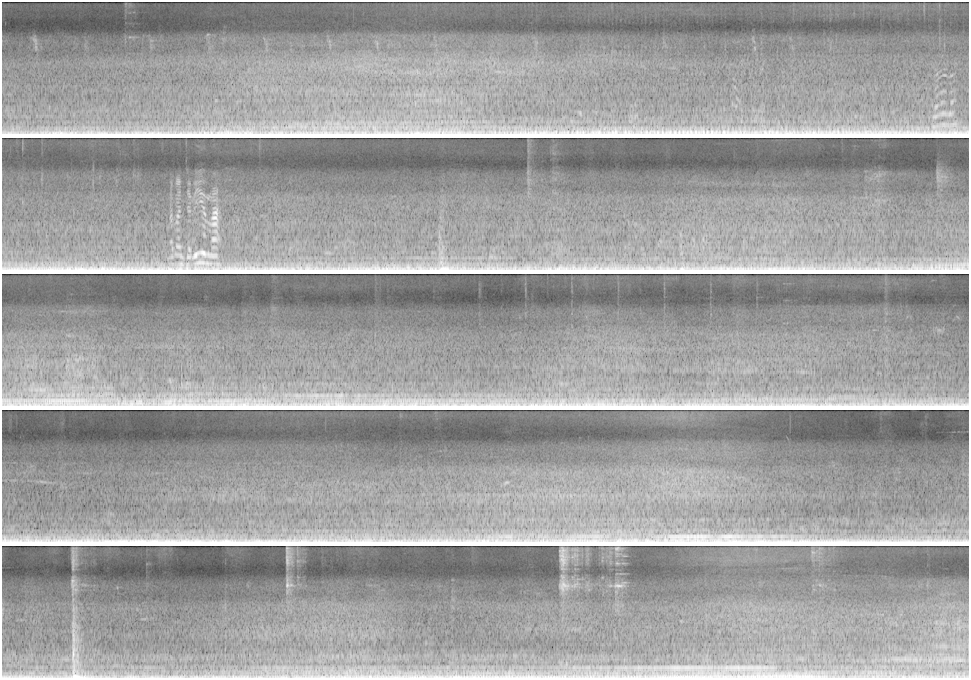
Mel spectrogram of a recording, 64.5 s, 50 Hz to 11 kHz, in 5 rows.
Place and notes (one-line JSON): {"title": "Sec, Yuanshan Rd., Yuanshan Township - walking on the Road", "date": "2014-07-22 12:35:00", "description": "walking on the Road, Traffic Sound, Various shops sound\nSony PCM D50+ Soundman OKM II", "latitude": "24.74", "longitude": "121.72", "altitude": "16", "timezone": "Asia/Taipei"}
